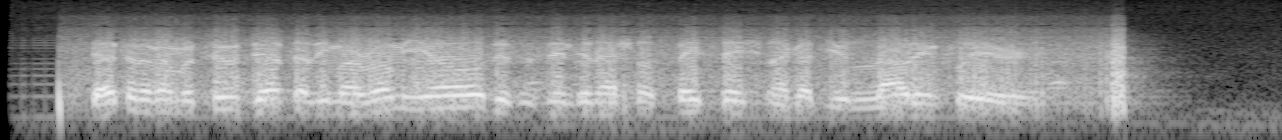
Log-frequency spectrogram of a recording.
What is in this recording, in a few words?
ISS audio cq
